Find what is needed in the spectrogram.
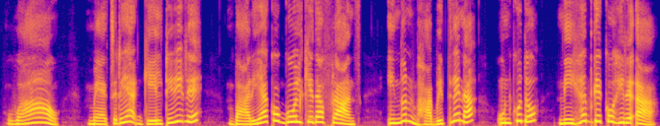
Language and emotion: Santali, surprised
